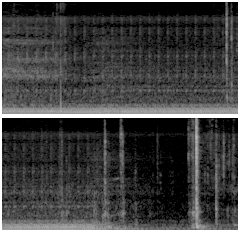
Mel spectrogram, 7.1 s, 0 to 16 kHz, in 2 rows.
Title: S70 T5 Rod Knock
